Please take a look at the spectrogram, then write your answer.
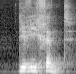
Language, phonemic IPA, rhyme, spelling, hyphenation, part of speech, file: Dutch, /ˌdi.riˈɣɛnt/, -ɛnt, dirigent, di‧ri‧gent, noun, Nl-dirigent.ogg
- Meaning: 1. a conductor, person who musically directs an orchestra, choir or other music ensemble 2. a director, person pulling the strings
